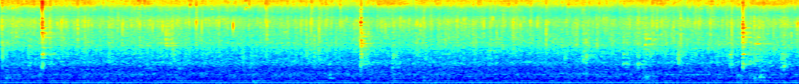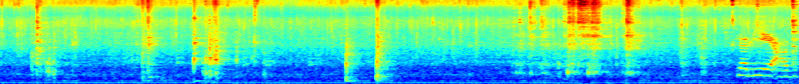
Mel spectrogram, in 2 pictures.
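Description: Okra with turmeric, chili powder and coriander powder sizzles in a frying pan, a steady crackling hiss with intermittent spatula scrapes and clatter that grow busier toward the end, with no speech.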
